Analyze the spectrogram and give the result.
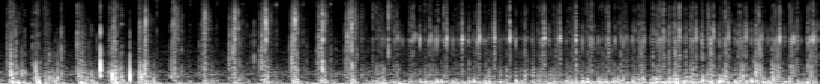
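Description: A rolled beeswax wrap is held across the mic and squeezed and crinkled with the fingers. First come sharp, separate crackles with bright, broadband snaps. After about five seconds they blur into a denser, steady crinkling with a faint high tone running through it.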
